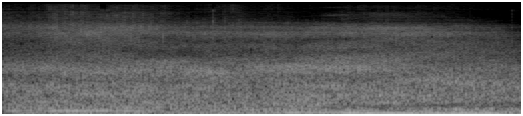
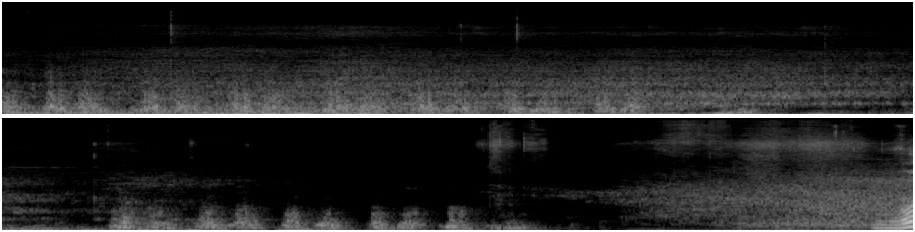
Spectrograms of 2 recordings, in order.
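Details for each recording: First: VW eBora/eLavida/Jetta driving after the rear door rubber seals were treated with Mannol silicone spray: a steady low road rumble with no more of the seal squeak over bumps. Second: VW eBora/eLavida/Jetta parked, body rocked by hand to simulate bumps: short quick rubbery rear creaks from a rubber seal rubbing the body.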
